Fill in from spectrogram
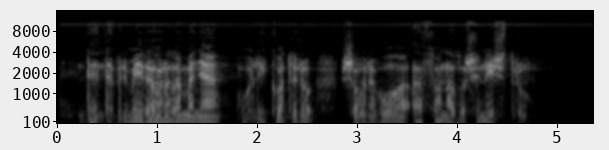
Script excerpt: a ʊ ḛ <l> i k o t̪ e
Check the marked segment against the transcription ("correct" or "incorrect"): correct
